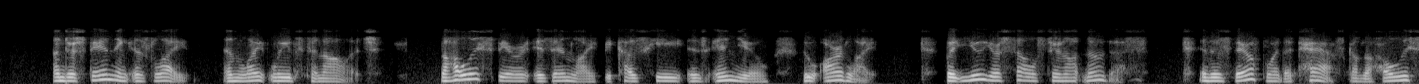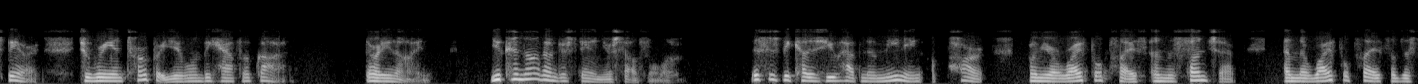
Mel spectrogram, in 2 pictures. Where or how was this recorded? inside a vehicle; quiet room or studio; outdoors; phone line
phone line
